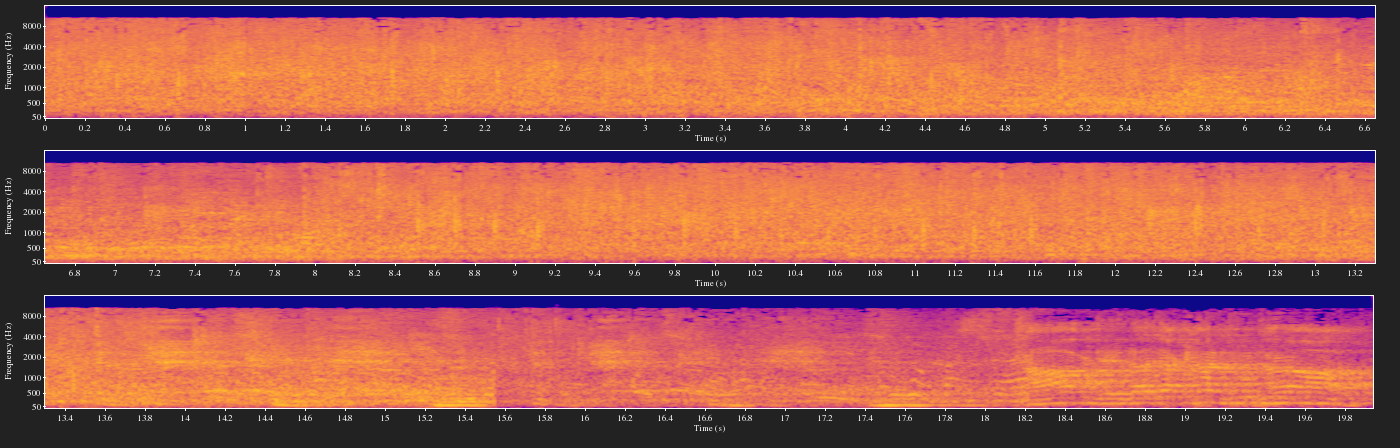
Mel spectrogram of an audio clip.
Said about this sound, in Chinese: 让我们用最热烈的掌声，恭喜我们尊敬的卢军红台长。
